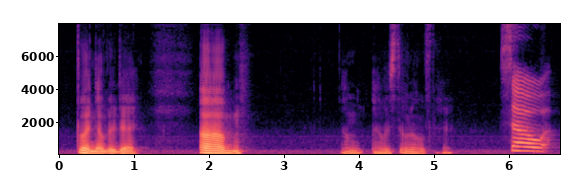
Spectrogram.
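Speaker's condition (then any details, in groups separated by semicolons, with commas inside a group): Spinal muscular atrophy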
